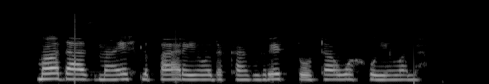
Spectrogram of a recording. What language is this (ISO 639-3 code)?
pus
